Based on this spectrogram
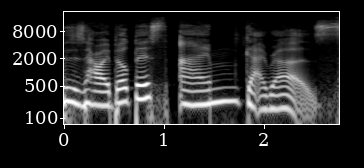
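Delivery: enthusiastic, eager podcast-host voice. Showing one of the two best podcast impressions to a co-speaker, a Guy Raz impression. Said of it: "these are the two best podcast impressions".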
